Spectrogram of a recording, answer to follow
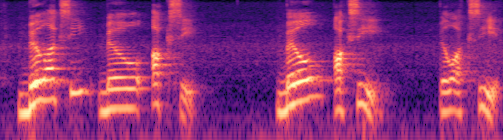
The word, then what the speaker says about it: Biloxi: on the coast bill biloxi biloxi okay biloxi is how it sounds when you say it great try clay yeah thanks man thanks biloxi biloxi emphasis is on the bill biloxi bill oxy bill oxy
